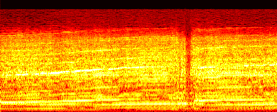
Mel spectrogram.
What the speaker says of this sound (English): Awesome sound of that Caterpillar Ford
